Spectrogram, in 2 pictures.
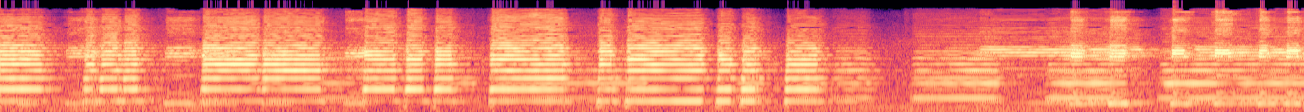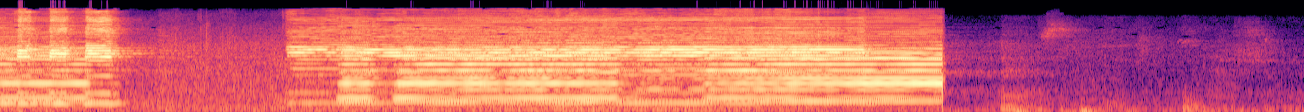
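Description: Several car horns honking from a convoy of departing vehicles: short toots at different pitches overlapping, then one long continuous blast of about three seconds that cuts off suddenly near the end.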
